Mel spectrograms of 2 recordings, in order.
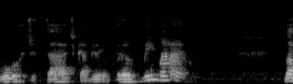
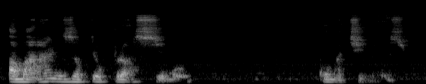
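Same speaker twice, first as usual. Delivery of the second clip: quiet, reverent reading of amarás ao teu próximo; hushed scripture line; soft solemn quote; 3 semitones lower, 6 dB quieter than usual. Acted. Jesus' words quoted softly.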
